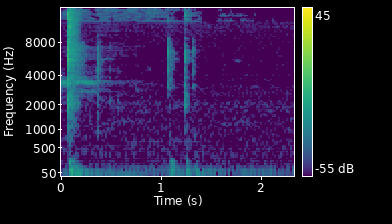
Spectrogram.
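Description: Computer keyboard keystrokes deleting text: a sharp click at the start, then two quick clicks about a second in.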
